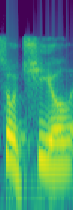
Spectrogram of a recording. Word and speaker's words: Xochitl: It's Sochil, and you can find her at Sochil Beauty on Instagram. She's killing it. It's amazing. So to spell it is Xochitl. It's Aztec. Dope.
